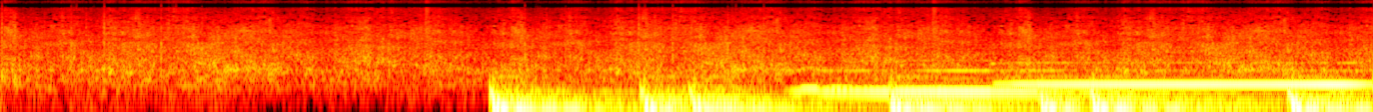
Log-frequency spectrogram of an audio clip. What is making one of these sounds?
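Hands scrape and grip stone while climbing.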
